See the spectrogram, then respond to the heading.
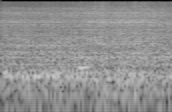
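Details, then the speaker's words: Field power venter reported by owner as making loud noise: loud, even airy rush with no knocking, squeal or wobble; running smooth without vibration, judged fine and not needing replacement. "nothing wrong with that thing that thing's running fine it's running smooth not vibrating or anything hear it I do it's fine"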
